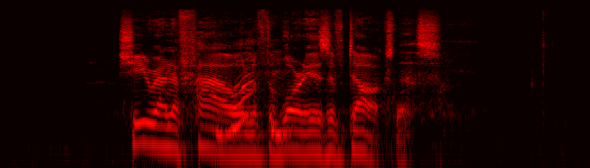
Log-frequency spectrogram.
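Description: A young man speaks in a low, serious voice, close by.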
